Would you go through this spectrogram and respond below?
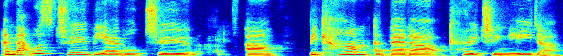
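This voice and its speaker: A woman with a German accent and a raspy voice, hosting a panel talk and telling her own story in a conversational way. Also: medium pitch, unhurried. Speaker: host.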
